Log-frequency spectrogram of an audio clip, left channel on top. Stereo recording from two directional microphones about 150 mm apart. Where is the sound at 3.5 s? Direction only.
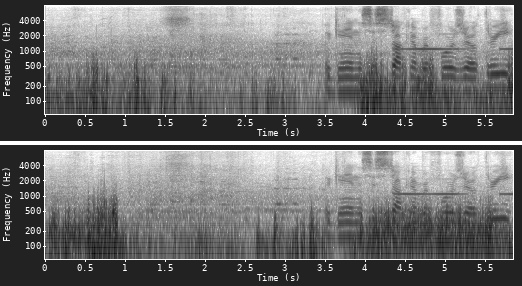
Centre (ahead or behind).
